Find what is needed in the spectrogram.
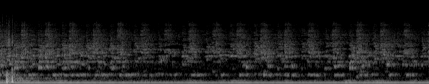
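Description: A single brief knock of the recording camera or phone being handled as it is reached for, followed by a steady low electrical hum and room noise.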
